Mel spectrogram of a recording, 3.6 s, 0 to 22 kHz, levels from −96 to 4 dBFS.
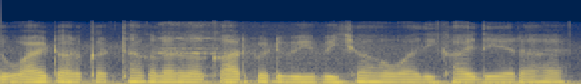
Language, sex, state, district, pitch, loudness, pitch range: Hindi, male, Jharkhand, Ranchi, 125 Hz, -15 LUFS, 125-130 Hz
